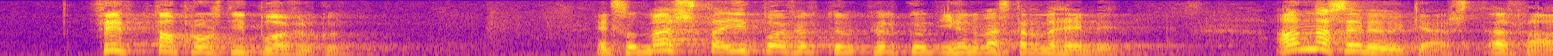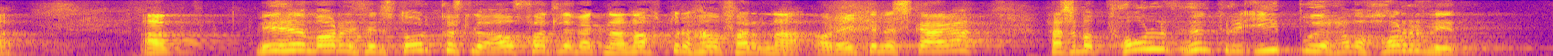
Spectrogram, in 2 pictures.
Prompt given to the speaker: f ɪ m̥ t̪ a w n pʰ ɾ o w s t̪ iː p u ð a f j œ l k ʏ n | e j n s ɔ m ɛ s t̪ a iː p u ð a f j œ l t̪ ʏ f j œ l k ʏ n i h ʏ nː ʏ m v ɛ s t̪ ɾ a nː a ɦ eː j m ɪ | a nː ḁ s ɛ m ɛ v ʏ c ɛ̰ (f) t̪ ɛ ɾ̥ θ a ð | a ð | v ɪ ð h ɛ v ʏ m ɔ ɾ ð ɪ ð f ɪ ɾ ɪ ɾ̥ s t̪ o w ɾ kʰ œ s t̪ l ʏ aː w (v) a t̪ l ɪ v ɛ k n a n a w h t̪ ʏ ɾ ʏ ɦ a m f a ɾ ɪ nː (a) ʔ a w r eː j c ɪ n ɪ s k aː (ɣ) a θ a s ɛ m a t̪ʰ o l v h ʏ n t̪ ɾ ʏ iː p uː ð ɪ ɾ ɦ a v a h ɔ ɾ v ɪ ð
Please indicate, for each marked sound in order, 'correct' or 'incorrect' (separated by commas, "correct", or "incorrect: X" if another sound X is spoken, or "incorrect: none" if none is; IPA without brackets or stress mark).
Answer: incorrect: s, incorrect: f, correct, correct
